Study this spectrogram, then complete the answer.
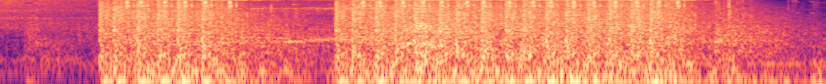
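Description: Machine gun fire in Fallout: New Vegas, with loud, rapid bursts of automatic shots that start abruptly after a brief quiet, continue in a dense stream and ease off near the end.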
